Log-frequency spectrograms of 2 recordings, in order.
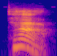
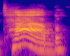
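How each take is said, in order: First: The lips close for b without releasing. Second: The final b is fully released with air. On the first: The speaker calls it right. "We say tab" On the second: The speaker calls it wrong. "since we don't say tab"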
